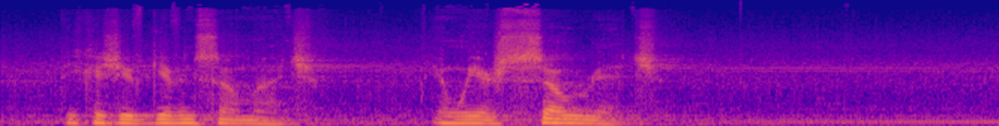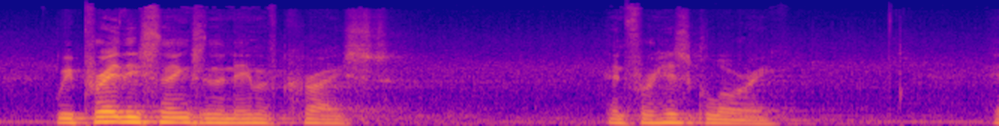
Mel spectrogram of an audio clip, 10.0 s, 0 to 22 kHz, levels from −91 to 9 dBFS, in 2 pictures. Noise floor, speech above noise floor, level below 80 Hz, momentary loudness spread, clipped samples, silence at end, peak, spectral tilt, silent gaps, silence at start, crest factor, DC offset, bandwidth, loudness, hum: -47 dBFS; 25 dB; -54 dBFS; 27 LU; under 0.1%; 0 s; -2 dBFS; -6 dB/octave; none; 0.05 s; 24 dB; under 0.1%; 18.5 kHz; -23 LUFS; none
